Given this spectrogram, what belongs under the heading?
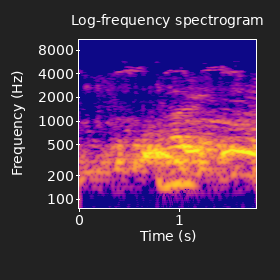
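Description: Racing pigeon cooing up close, a single low rolling coo rising and swelling over under two seconds, clear and fairly loud.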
